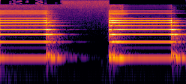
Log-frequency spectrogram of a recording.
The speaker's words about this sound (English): Yeah, listeners, we just had to take a quick break there because I got evacuated from the Belmont City Library. I don't know if any of those sirens came through. Come through the recording.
